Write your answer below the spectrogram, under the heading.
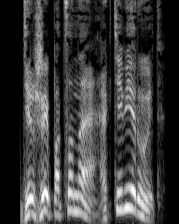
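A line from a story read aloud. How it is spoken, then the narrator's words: Barked, kidnapper. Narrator (Russian): рявкнул похититель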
